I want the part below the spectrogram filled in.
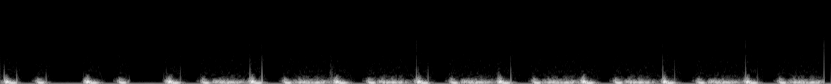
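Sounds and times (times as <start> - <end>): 
heartbeat: 0.0 - 8.2.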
